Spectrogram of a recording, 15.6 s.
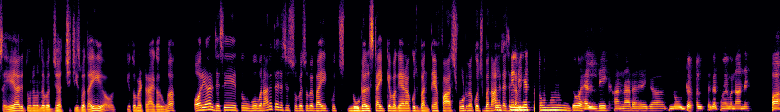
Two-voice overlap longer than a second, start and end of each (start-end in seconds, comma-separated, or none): none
